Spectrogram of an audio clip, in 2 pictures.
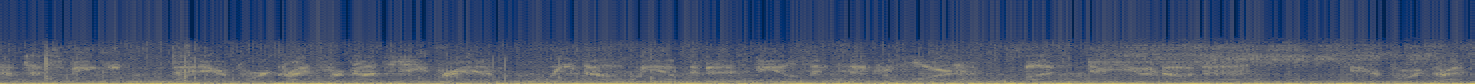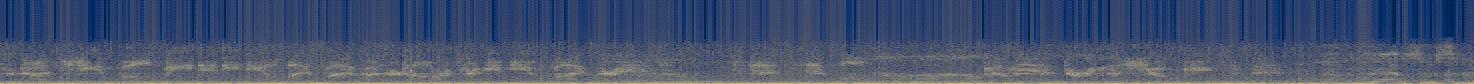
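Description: Steady low drone of a car's engine and tyres heard from inside the cabin while driving, with a voice from the car radio playing over it.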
